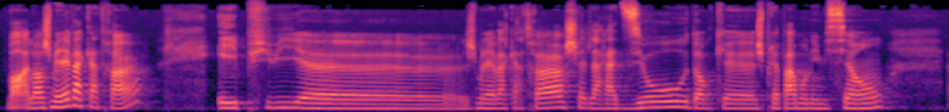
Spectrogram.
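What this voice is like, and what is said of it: Québécois joual dialect. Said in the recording (French): “un accent prononcé? ... C'est-à-dire le joual? ... j'essaierai de te parler en joual.”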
